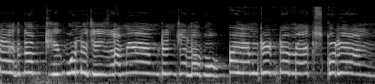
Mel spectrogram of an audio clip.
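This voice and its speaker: Extremely high in pitch, a put-on character voice moves at a fairly quick pace with monotone, flat intonation. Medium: fan dub. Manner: commanding.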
